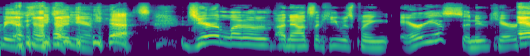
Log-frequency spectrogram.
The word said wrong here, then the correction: Ares: Ares. – I'm sorry. Ares.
